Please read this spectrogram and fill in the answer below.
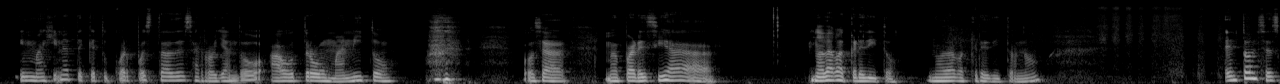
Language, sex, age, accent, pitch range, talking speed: Spanish, female, 20-39, Mexican, 140-180 Hz, 100 wpm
